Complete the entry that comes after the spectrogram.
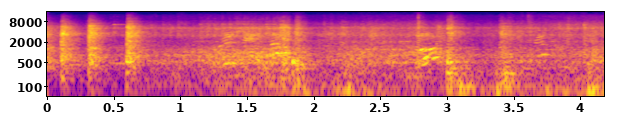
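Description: A mine train roller coaster at Walibi Belgium, ridden from the front near the locomotive, clatters along the track with loud rolling rumble and rhythmic clacks, while riders talk over the noise.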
